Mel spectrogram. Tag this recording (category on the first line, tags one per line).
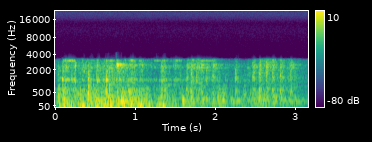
Sound effects > Experimental
door
rattle
chain
sfx
open
videogame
